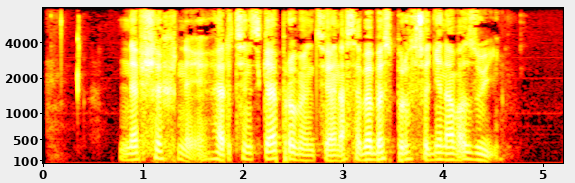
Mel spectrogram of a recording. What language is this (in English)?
Czech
